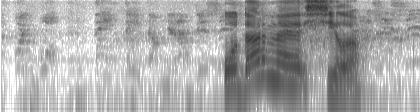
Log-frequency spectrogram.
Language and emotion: Russian, neutral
